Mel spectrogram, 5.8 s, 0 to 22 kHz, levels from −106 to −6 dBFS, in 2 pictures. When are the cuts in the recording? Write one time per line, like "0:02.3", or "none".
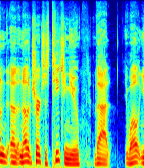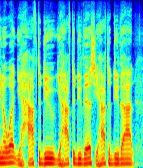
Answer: none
